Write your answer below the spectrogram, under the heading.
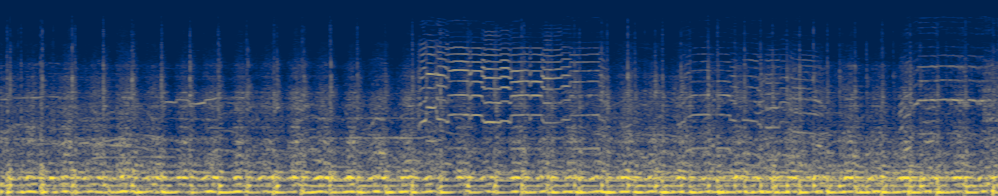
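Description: Traditional festival music: drums beaten in a fast, steady rhythm over a sustained low drone, with a high stepping melody line coming in about four seconds in and again near the end.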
